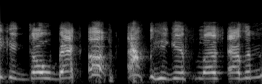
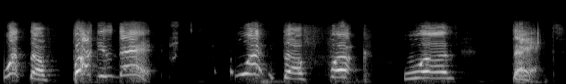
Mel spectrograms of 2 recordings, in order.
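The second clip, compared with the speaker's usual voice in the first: loud disbelief; 5 semitones higher, 6 dB louder, slower than usual. Real, not acted. Outraged reaction after the reading.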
